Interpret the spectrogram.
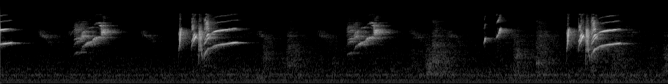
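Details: European goldfinch song, said to be very tense at the moment, in 2020: bright twittering phrases with rising and falling whistled notes in bursts about every two seconds, with a steady low hum beneath.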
